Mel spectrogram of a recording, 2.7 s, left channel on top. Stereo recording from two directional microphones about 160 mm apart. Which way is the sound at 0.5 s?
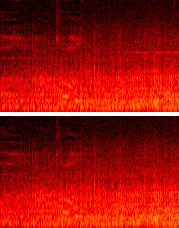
Centre (ahead or behind).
